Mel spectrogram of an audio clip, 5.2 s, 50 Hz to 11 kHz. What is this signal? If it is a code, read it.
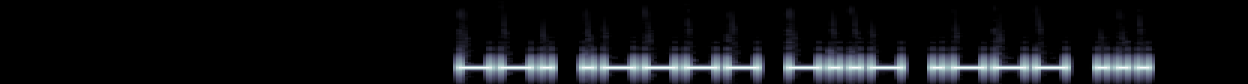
Morse code, heard as a keyed tone, about 27 wpm, 700 Hz. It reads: G1XJS
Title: DXCC-100 Call Signs - 5 Characters - 28wpm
